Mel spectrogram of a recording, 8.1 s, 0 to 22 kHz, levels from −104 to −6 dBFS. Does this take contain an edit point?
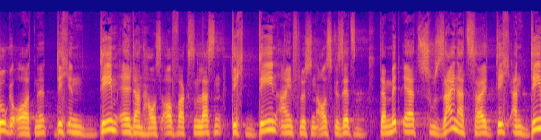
yes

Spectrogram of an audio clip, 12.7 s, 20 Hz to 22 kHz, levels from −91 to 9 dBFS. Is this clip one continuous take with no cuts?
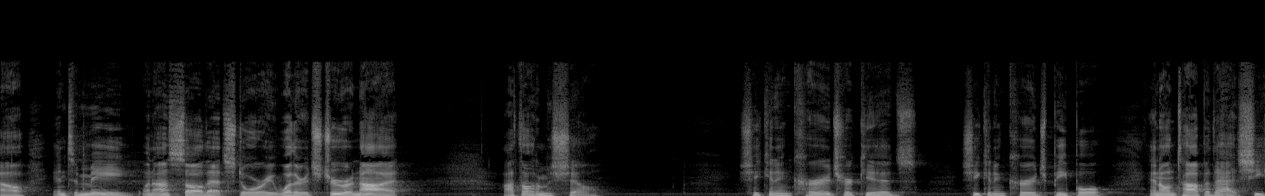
yes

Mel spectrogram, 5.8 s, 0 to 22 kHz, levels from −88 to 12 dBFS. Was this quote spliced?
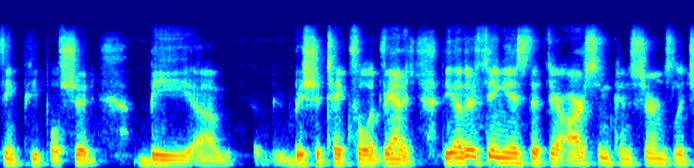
no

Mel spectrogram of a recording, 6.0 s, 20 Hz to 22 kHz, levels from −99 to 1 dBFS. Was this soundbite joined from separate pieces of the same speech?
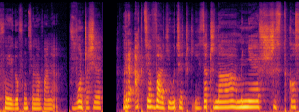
yes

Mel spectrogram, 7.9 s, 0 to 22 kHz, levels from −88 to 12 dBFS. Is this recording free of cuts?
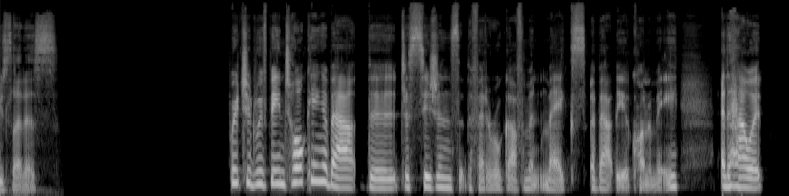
yes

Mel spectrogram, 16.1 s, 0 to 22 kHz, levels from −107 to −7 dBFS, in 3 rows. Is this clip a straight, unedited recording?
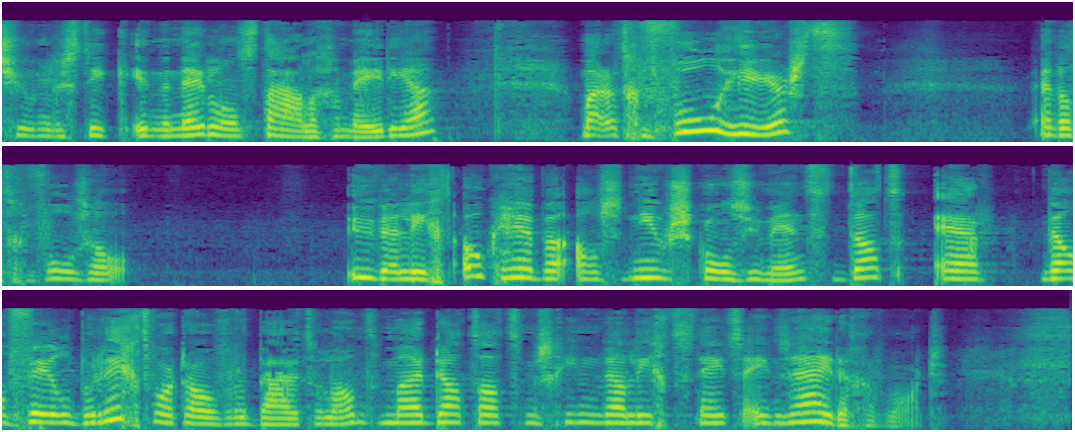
no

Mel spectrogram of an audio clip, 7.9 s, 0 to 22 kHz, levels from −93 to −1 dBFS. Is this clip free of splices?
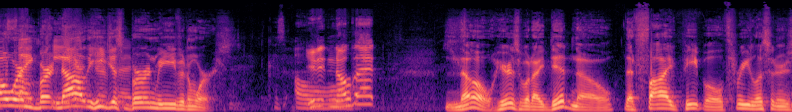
yes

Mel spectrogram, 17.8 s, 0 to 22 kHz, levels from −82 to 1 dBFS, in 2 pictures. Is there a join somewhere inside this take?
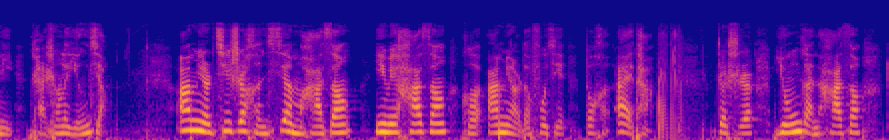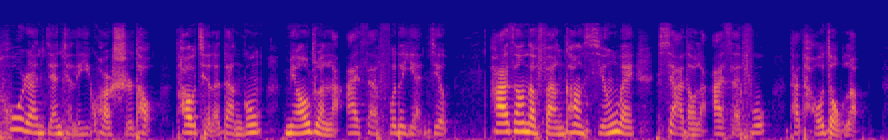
yes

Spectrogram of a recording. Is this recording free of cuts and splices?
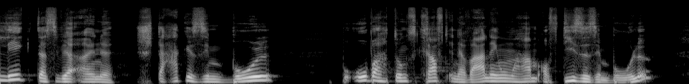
yes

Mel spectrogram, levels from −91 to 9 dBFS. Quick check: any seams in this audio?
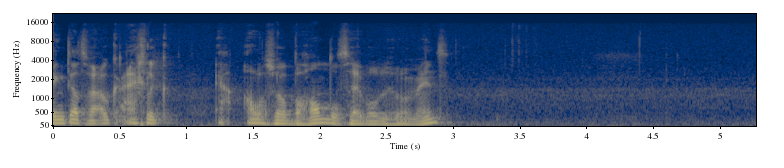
no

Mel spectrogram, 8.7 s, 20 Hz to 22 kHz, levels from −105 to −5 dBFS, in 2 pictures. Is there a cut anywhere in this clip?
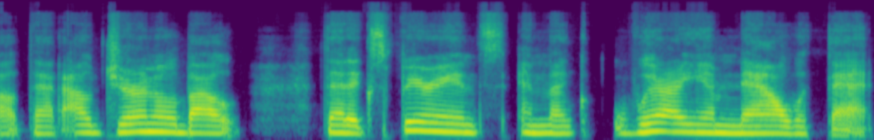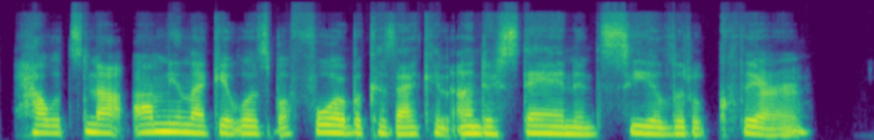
no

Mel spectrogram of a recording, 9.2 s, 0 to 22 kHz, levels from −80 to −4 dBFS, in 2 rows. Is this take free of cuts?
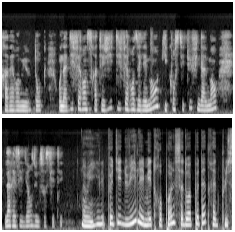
yes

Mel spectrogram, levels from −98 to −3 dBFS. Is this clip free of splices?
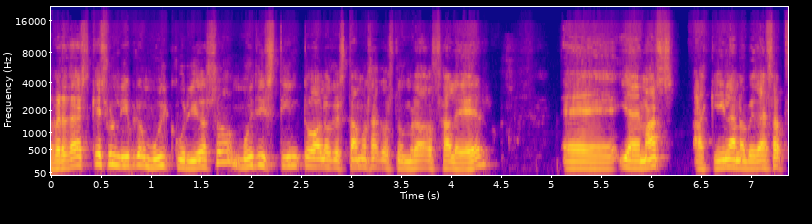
yes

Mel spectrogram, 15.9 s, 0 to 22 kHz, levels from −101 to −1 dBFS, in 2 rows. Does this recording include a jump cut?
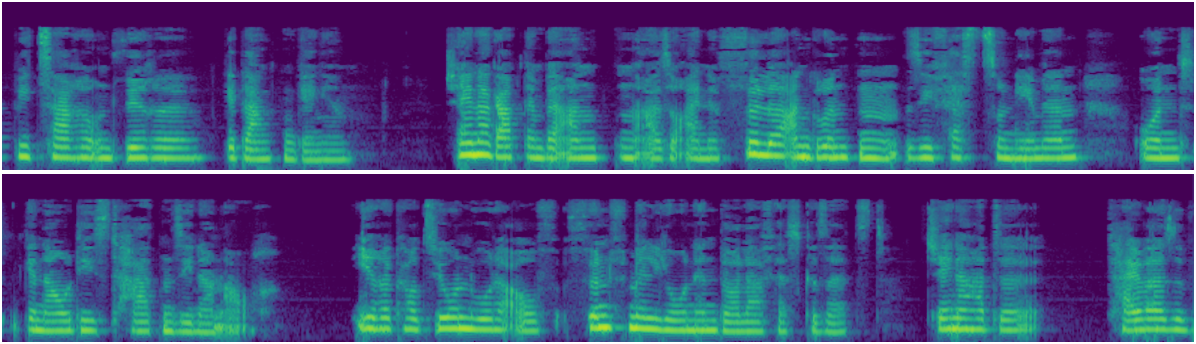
yes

